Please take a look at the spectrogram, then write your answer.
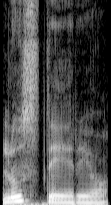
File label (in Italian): "stereo", Italian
